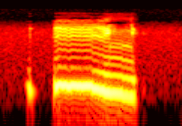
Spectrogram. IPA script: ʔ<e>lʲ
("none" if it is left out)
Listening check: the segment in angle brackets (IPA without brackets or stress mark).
i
